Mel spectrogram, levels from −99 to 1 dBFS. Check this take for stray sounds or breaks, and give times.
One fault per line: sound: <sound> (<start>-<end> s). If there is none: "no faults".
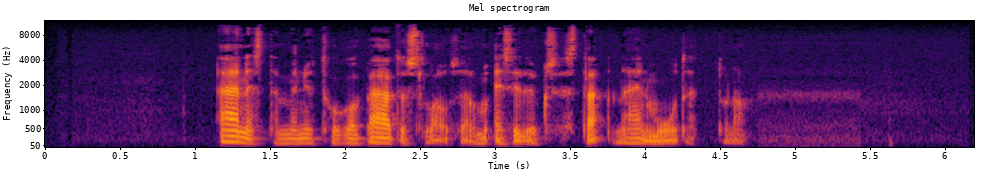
no faults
